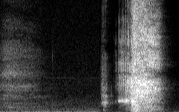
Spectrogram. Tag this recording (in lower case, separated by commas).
sneeze, respiratory sounds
